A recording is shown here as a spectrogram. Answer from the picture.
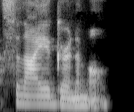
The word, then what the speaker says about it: Sanaiyah Gurnamal: Tag at Project Loving Myself Podcast and tag me too at Sanaya Gurnamal. Sanaya is spelled S-A-N-A-I-Y-A-H-G-U-R-N-A-M-A-L.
